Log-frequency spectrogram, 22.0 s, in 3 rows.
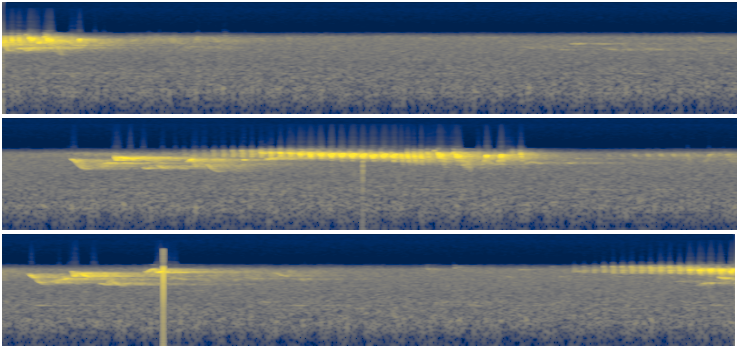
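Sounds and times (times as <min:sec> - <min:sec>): songbird singing with trill: 0:00.0 - 0:02.4, 0:05.2 - 0:06.8, 0:08.0 - 0:18.0, 0:18.9 - 0:22.0.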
